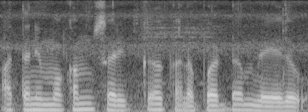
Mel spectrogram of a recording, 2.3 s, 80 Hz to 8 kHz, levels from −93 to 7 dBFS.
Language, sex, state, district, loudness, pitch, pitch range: Telugu, male, Telangana, Hyderabad, -17 LUFS, 135 Hz, 115-145 Hz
